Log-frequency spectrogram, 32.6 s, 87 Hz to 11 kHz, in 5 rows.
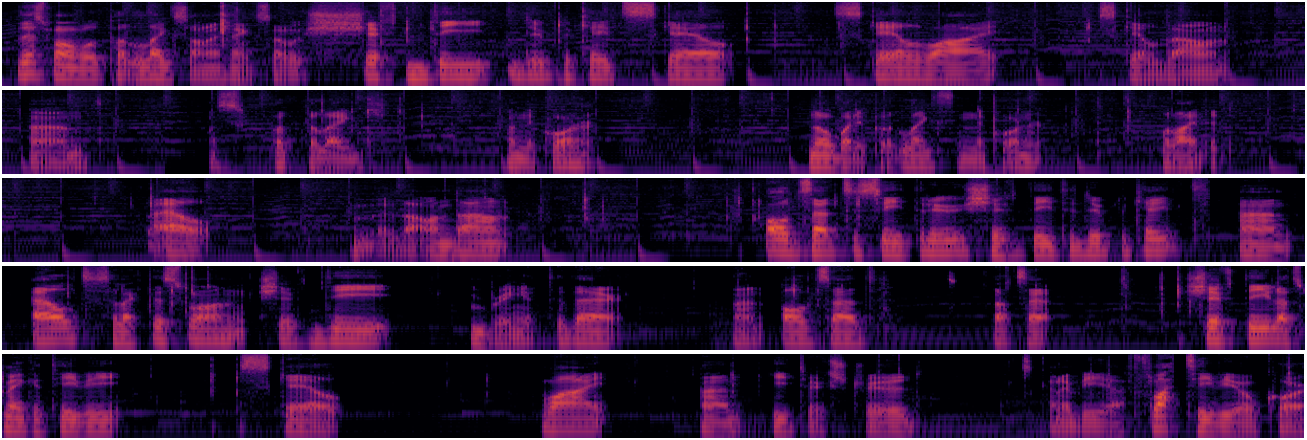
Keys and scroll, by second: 0.9 KP_7, 1.8 shift+d, 2.6 s, 3.5 s, 5.2 s, 8.4 g, 11.9 e, 13.5 l, 15.8 KP_7, 16.5 alt+z, 17.0 shift+d, 19.6 l, 20.2 shift+d, 23.3 alt+z, 25.2 shift+d, 25.7 s, 26.9 s, 29.5 e, 31.3 l, 32.3 g.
